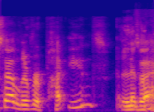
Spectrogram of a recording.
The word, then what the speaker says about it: Liverpudlian: Liverpudlians? Is that how you pronounce it? Yeah. Okay. People I just want to make sure I get that right. Yes, a Liverpudlian.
